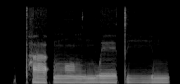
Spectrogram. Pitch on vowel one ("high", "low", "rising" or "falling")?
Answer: low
